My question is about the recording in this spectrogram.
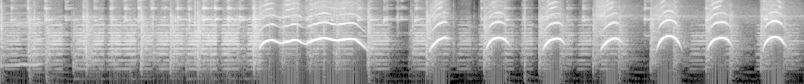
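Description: Stage band music: drum strikes that fall in pitch, joined about two seconds in by a shrill whistle-like tone. The tone wavers briefly, then breaks into short rising-and-falling chirps, about two a second.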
